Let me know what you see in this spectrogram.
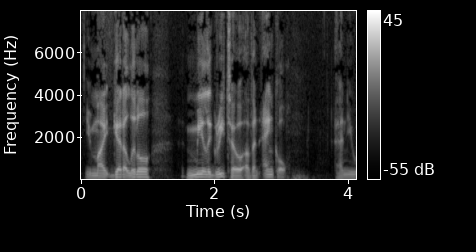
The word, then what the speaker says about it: Milagrito: Is that how you say it? – Yeah, Milagrito. Yeah. – Milagrito. – Milagrito is a Spanish word that means little miracle.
